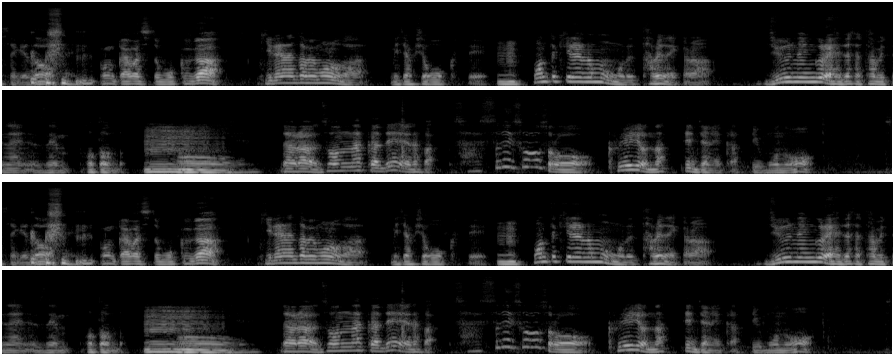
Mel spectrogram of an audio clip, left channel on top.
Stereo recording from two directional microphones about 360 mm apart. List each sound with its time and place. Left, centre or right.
0.0 s speech: centre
